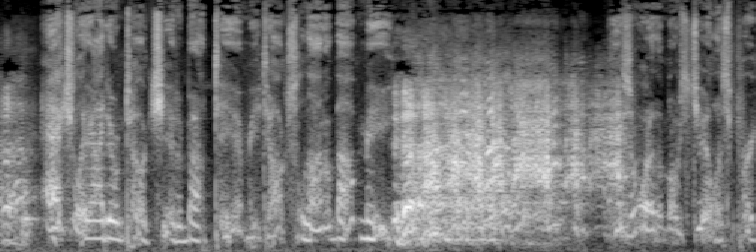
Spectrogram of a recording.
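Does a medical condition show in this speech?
Yes: voice damage from cancer; raspy voice, voice box destroyed by cancer.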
